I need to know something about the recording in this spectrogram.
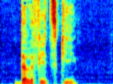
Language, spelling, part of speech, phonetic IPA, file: Polish, delficki, adjective, [dɛlˈfʲit͡sʲci], Pl-delficki.ogg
